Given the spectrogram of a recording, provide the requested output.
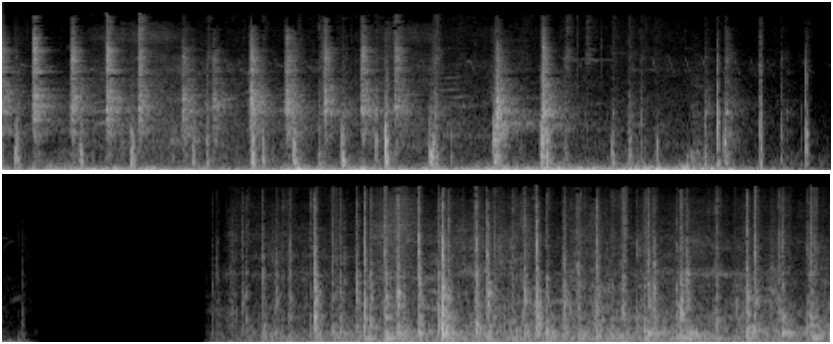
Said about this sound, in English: We're stamping the floor.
